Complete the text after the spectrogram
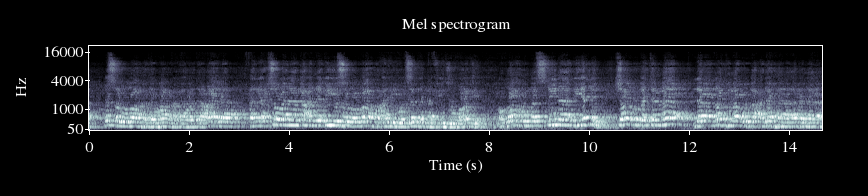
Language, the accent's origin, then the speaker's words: Arabic; Egypt; واجعل بلدنا مصر راحه للامن والامان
